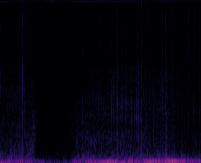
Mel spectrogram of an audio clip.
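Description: Both hands scratch and rub a soft, porous black foam windscreen over a handheld microphone with fingertips and short nails. The result is a deep, muffled rumble of scraping and brushing, almost entirely low in pitch. It drops quiet for a moment near the one-second mark, then builds back into denser, louder rubbing.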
